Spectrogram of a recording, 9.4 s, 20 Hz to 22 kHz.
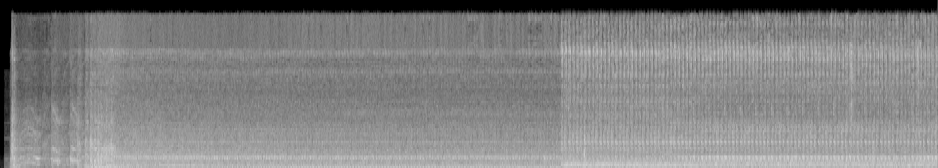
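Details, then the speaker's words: High-mileage VW MK6 GTI after major service (timing chains, rear main seal, clutch and flywheel, vacuum pump): cranks briefly, catches, settles into steady even idle with faint belt whir; runs smooth and healthy. "sounds good to me well I think that's everything complete on this vehicle"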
